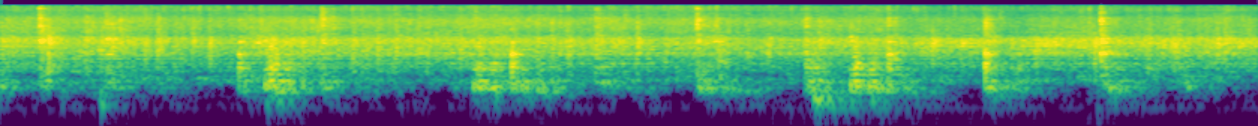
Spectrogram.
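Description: Mint leaves frying in a masala paneer mixture give a continuous sizzle, broken by repeated scraping strokes of a spatula against the pan at an uneven rhythm, close and loud, with no voices.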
